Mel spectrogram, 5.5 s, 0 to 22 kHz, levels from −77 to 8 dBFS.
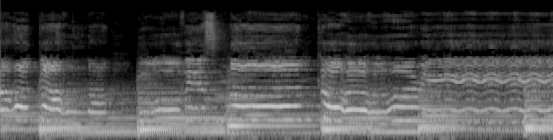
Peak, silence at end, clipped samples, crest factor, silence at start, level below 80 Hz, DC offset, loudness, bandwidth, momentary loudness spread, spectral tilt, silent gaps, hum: -2 dBFS; 0 s; under 0.1%; 16 dB; 0 s; -46 dBFS; under 0.1%; -17 LUFS; 16 kHz; 7 LU; -5 dB/octave; none; none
